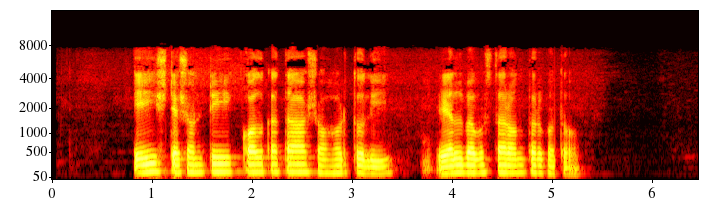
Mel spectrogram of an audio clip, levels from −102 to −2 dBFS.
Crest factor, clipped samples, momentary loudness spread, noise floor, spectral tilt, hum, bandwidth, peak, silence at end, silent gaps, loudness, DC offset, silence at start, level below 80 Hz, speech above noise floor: 20 dB; under 0.1%; 10 LU; -77 dBFS; -5 dB/octave; none; 8 kHz; 0 dBFS; 1.2 s; none; -19 LUFS; under 0.1%; 0.8 s; -56 dBFS; 59 dB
